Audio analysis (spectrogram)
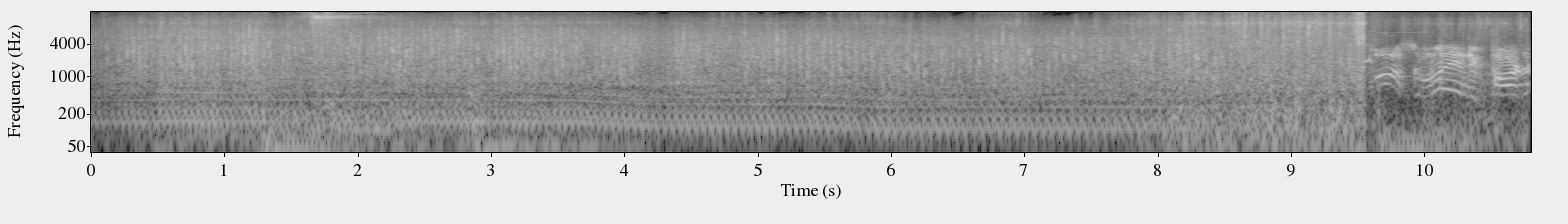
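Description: Propeller airplane in the video game Far Cry 5, a steady loud engine drone throughout with game music and a character's voice over it, ending in a brief burst of higher tones.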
